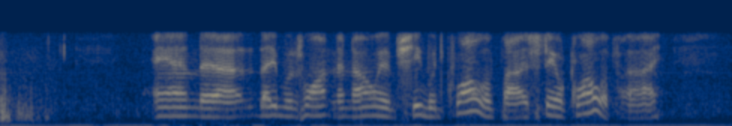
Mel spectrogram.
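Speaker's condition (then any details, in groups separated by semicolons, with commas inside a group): Parkinson's disease; Parkinson's for quite some time, tremor, trouble with fine hand work as watchmaker; shivering, partly from disease, partly from cold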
